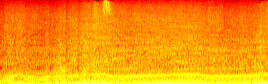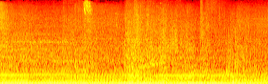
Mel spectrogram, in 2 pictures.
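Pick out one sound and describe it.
A car engine hums steadily, its pitch rising and dipping as it speeds up and shifts.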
